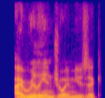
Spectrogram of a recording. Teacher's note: the word really is emphasized to show passion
